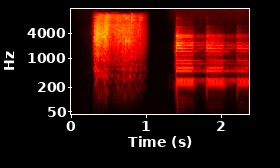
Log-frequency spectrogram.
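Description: A short, loud crash of noise lasting under a second, then silence. About a second and a half in, distorted electric guitar intro music starts with strummed chords.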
